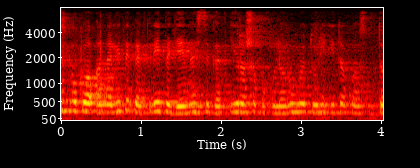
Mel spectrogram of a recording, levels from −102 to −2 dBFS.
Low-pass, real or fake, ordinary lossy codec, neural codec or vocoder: 7.2 kHz; real; Opus, 32 kbps; none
